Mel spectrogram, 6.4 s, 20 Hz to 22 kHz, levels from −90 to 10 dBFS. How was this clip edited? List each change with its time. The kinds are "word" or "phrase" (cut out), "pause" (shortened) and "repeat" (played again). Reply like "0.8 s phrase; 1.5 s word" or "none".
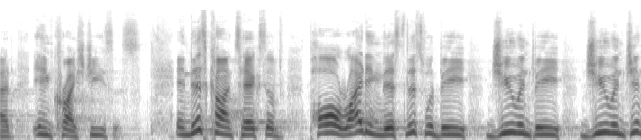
5.3 s repeat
